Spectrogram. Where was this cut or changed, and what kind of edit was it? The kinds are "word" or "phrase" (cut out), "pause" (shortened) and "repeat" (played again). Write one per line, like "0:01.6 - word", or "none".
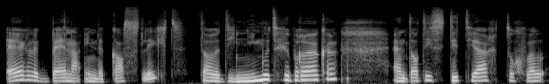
none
